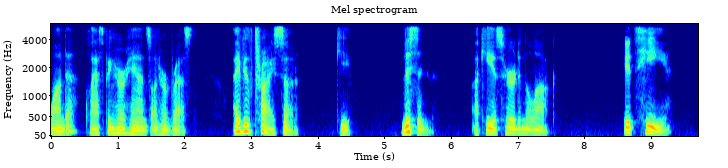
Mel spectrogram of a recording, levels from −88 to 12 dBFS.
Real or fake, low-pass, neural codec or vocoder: fake; 5.4 kHz; codec, 16 kHz, 1 kbps, X-Codec, WavLM features, trained on Multilingual LibriSpeech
